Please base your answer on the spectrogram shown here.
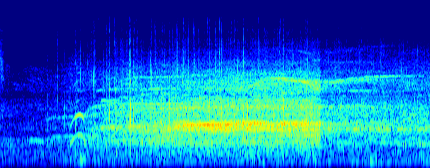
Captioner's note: audience cheering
